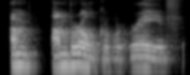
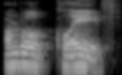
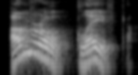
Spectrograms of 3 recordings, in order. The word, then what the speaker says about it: Umbral Glaive: But with just the support item, with just the Umbral Grave. Umbral Glaive. Bleh. I hate that because I always mispronounce it. The Umbral Grave. Umbral Glaive.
